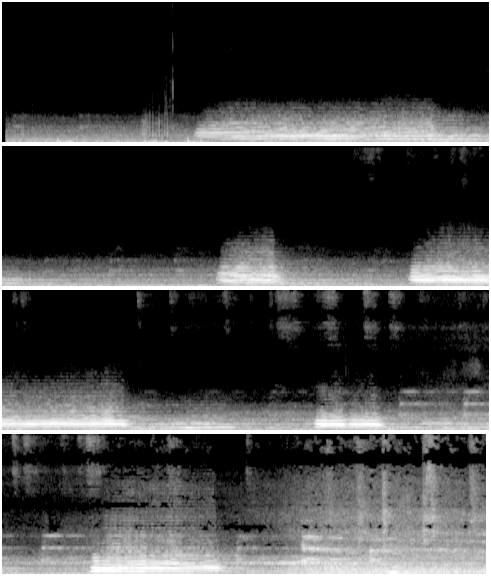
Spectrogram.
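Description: Amtrak passenger train's air horn sounding as the train approaches: five blasts, long and short in turn, each louder than the one before. The rumble and rail noise of the train swell near the end as it reaches the platform.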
